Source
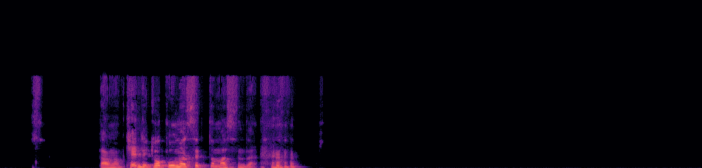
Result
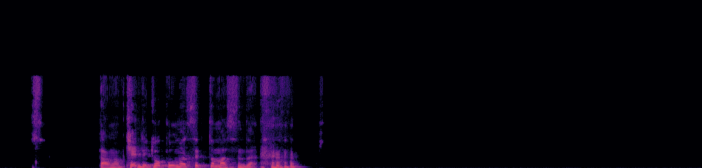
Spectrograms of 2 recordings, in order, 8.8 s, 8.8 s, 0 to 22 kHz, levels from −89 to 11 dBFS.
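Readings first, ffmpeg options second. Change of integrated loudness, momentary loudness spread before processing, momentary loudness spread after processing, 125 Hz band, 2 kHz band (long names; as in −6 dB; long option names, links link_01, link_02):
−11.5 dB, 14 LU, 14 LU, −8.5 dB, −10.0 dB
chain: -af "acompressor=threshold=-31dB:ratio=16"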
